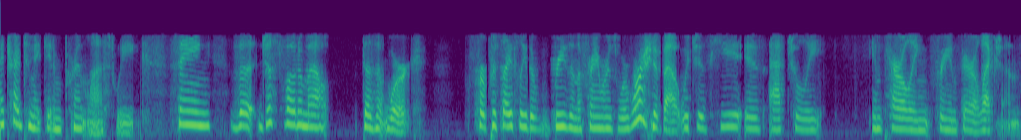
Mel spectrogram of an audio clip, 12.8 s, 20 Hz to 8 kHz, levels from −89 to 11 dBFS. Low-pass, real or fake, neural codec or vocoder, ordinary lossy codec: 7.2 kHz; real; none; AAC, 16 kbps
